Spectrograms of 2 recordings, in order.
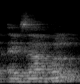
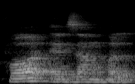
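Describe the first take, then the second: First: Said in the usual way. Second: For example stretched very slowly; for example, slowly and lower; drawn-out dictation. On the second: Shown as a demonstration. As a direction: spell it out slowly for the class. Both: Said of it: "teacher repeats the term".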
